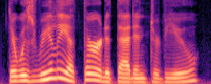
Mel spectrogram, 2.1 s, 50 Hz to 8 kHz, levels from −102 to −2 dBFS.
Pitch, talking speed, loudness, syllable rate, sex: 175 Hz, 225 wpm, -15 LUFS, 6.5 syllables/s, female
